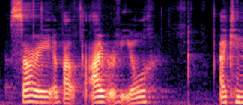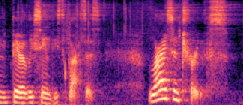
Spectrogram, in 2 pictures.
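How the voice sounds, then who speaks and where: In a room with audible echo, a woman with a fairly low pitch speaks fairly slowly and with lively intonation, pausing long and often. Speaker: commentary video creator. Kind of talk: commentary reading out tweets. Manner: halting, stumbles over words.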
